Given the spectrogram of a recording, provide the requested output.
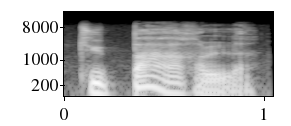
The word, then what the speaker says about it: parles: Phonetically, tu parles. So you've got the two first forms, you pronounce them the same way. You write them differently, of course, because you've got here, and then you've got and s, okay? But then phonetically, they are the same.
